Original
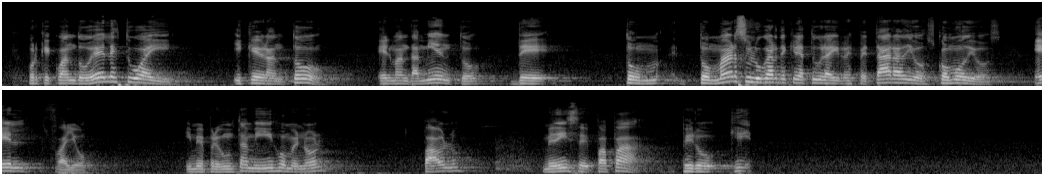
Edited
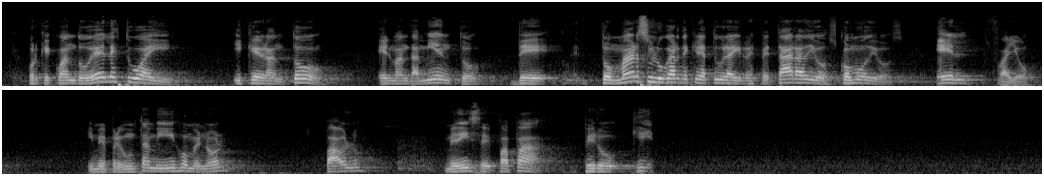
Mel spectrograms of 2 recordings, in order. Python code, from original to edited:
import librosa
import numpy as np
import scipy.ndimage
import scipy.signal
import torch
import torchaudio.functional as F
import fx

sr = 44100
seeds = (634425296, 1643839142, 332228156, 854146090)

y = fx.edit(x, sr, fx.cut(start_s=5.6, length_s=0.98),
    fx.clip_gain(start_s=9.54, length_s=0.4, db=-3.5), tone=tone)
